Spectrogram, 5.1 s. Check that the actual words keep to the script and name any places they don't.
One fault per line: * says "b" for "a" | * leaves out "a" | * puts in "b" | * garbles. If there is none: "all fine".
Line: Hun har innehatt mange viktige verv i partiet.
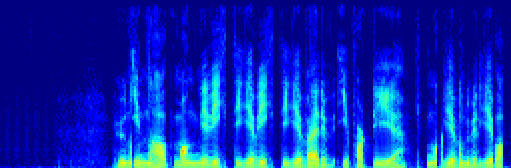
* leaves out "har"
* puts in "viktige"
* garbles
